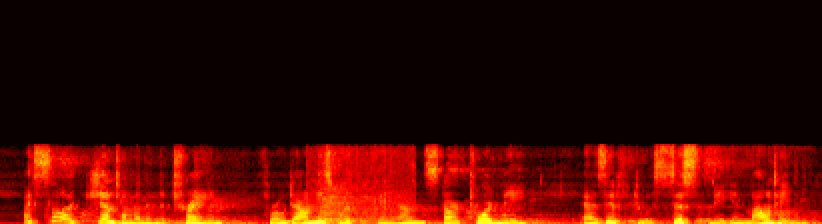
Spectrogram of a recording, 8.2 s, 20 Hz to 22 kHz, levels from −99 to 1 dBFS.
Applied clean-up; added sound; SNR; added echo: none; Cough; 14 dB; reverberation time 1.9 s.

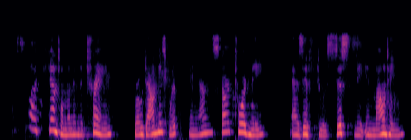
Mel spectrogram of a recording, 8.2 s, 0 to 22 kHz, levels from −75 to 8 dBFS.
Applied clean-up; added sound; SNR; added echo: neural mask model DeepFilterNet 3.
